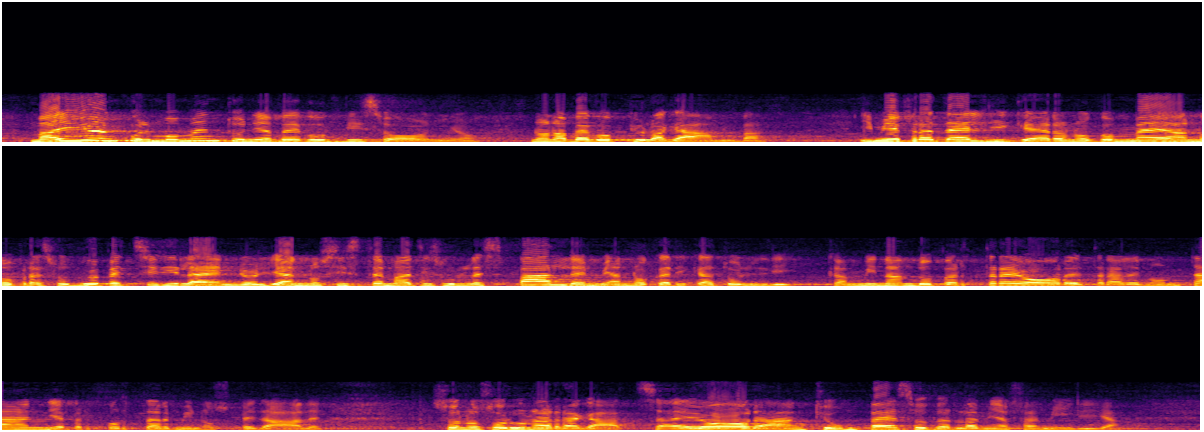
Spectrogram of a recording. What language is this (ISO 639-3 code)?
ita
